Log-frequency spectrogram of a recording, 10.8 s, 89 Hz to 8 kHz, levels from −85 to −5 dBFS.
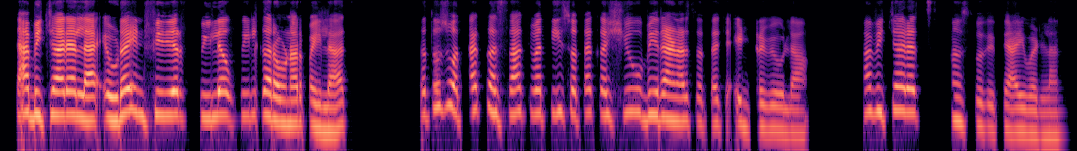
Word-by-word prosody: त्या 280 - +6
बिचाऱ्याला 260 -2 +7
एवढं 235 +2 +4
inferior 265 -1 +2 0.2
फीलं 250 +1 +1
feel 255 0 -8
करवणार 210 -5 +2
पहिलाच, 175 -1 -1 0.8
तर - - -3
तो 325 - -3
स्वतः 310 -4 -1
कसा 270 -1 0
किंवा 275 0 -3
ती 285 +1 -5
स्वतः 270 +1 -4
कशी 260 +1 -5
उभी 260 -2 -3
राहणार 225 -3 +3
स्वतःच्या 200 -2 -10
इंटरव्ह्यूला? 170 -5 -7 0.6
हा 280 - -4
विचारच 285 -1 -1 0.2
नसतो 200 -3 -8
तिथे 175 0 -11
आई-वडिलांना. 150 -3 -6
250 Hz, 140 wpm, -23 LUFS, 190-270 Hz, 0.8 s, बिचाऱ्याला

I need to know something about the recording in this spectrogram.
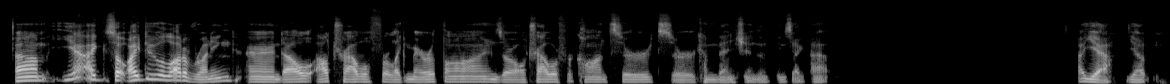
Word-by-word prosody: Um, 180 +2 +6
yeah. 215 +4 +1
I 225 - +6
so 195 +1 +5
I 200 - +9
do 230 0 0
a - - +5
lot 195 - +7
of 175 -10 +3
running, 140 +10 -1
and 120 -1 0
I'll 120 +3 +3
I'll 135 - +1
travel 120 -2 -1
for, 110 +2 -5
like, 110 -1 -3
marathons, 120 +1 -2
or 110 - -1
I'll 110 +1 -4
travel 120 0 0
for 150 - -14
concerts, 115 -1 -5
or 105 +1 -6
convention 110 - -7
and - - -10
things 110 0 -9
like - - -10
that. - - -8 2.5
Uh, - - -3
yeah. 125 -4 +2 0.2
Yep. - - -6
120 Hz, 160 wpm, -23 LUFS, 115-140 Hz, 2.5 s, I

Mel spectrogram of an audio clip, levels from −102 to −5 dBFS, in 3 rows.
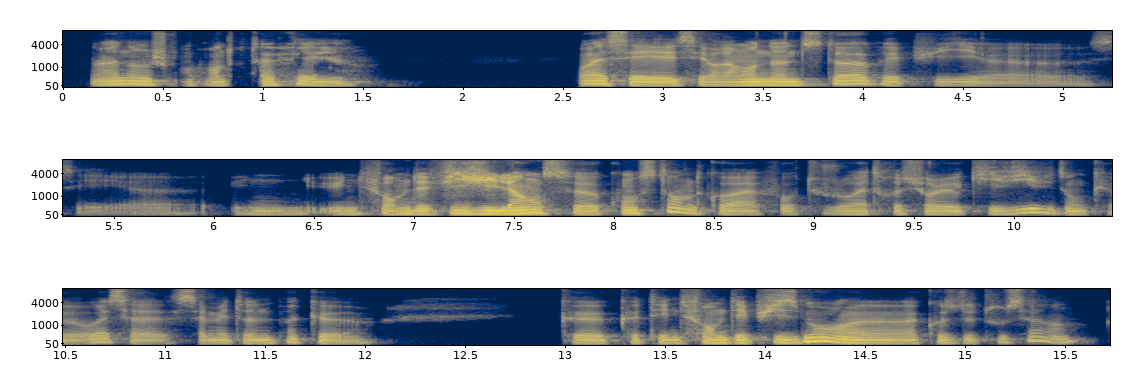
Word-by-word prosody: Ouais, 110 +1 +1
non, 115 -2 +1
je 115 - -4
comprends 100 -2 -7
tout 110 - -9
à - - 0
fait 105 -3 -1
hein. 95 +2 -7 1.1
Ouais, 125 0 +4
c'est 100 -5 +3
c'est 95 +1 -2
vraiment 95 +2 +2
non-stop 105 +4 +2
et 100 - -2
puis, 100 -1 -8
heu, 90 +1 -13
c'est, 105 -5 -16
heu, 105 +2 -18 0.3
une 105 -2 -10
une 105 0 -5
forme 105 -1 -3
de 100 - +4
vigilance, 110 +3 +7
heu, 100 -1 +2
constante 115 - -1
quoi. 95 -3 -3
Faut 95 +1 -10
toujours 105 0 -8
être, 100 +1 -7
heu, - - -3
sur 105 0 -4
le 95 -1 -1
qui-vive 110 +8 -2
donc 95 -2 -6
heu, 90 - -6
ouais 120 +7 -3
ça 90 -6 -5
ça 95 - -4
m'étonne 95 0 -3
pas 115 - -5
que 100 -3 -4 1.0
que 95 -1 -2
que 90 - -6
tu - - -5
aies - - +1
une 95 - -2
forme 100 0 +1
d'épuisement, 105 +4 +4
heu, 95 -2 +1
à 90 - -1
cause 100 -1 -5
de 100 - -5
tout 115 - -12
ça 140 +10 -4
hein. 130 -2 -7
100 Hz, 210 wpm, -23 LUFS, 95-110 Hz, 1.1 s, vigilance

